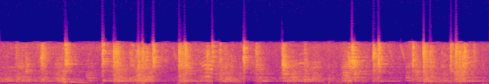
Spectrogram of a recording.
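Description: Dog's paws and claws knocking and clattering on the rungs of an aluminium extension ladder as it climbs, a string of sharp irregular knocks over a steady hum.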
